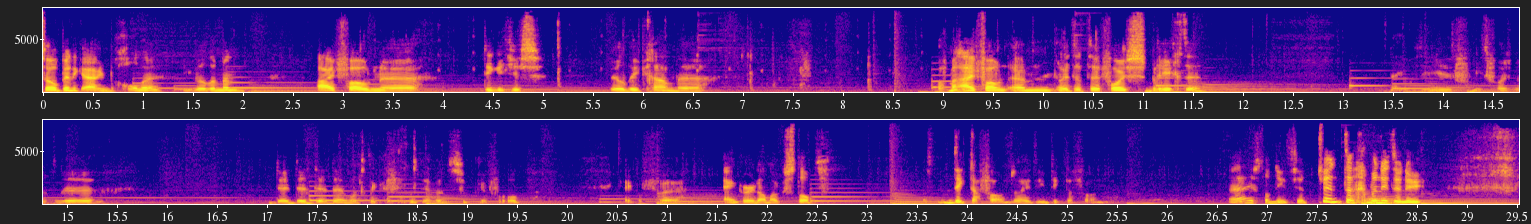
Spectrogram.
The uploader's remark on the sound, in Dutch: Met iPhone AirPodcastend door het bos. IPhone, airpods en Anchor.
